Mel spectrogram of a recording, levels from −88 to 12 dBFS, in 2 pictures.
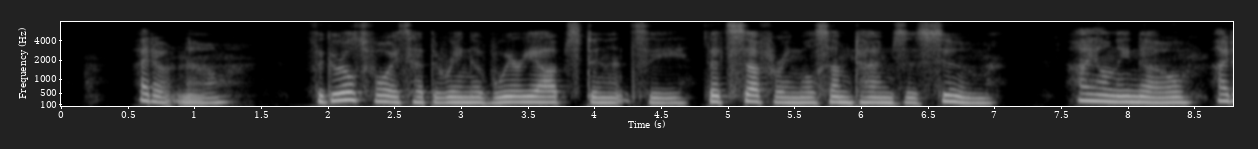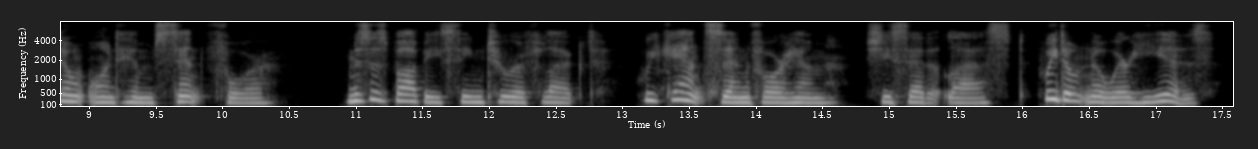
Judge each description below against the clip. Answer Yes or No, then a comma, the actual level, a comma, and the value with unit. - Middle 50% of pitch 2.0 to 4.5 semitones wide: Yes, average, 2.8 semitones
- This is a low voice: No, medium, 185 Hz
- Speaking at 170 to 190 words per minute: No, average, 155 wpm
